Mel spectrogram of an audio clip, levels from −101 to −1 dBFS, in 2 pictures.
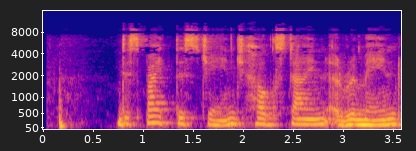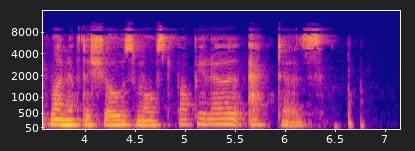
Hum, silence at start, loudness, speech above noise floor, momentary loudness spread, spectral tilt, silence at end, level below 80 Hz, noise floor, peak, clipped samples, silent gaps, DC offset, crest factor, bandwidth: none; 0.15 s; -19 LUFS; 35 dB; 11 LU; -4.5 dB/octave; 0.35 s; -50 dBFS; -53 dBFS; -4 dBFS; under 0.1%; none; under 0.1%; 16 dB; 9.4 kHz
